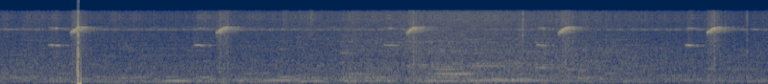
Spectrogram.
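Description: A coqui frog repeats its two-note 'co-qui' call, a short low note followed by a higher rising chirp.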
